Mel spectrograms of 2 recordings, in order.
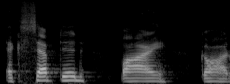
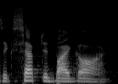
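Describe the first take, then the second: First: Very slow, each word set apart; measured and weighty, drawn out for emphasis; slow, deliberate repeat. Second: Said in the usual way. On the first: Real, not acted. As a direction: let every word land separately. Repeats phrase slowly for weight.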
